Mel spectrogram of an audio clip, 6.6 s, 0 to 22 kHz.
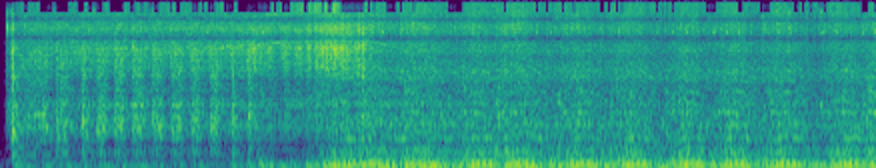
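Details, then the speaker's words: Honda 7th-gen with modded K24A1, VTEC locked, turbo, EP3 transmission, first start: catches after cranking, runs only when revved, choppy lumpy beat dipping between blips; won't idle on its own, TPS not yet calibrated. "on its own she's alive but not idling on its own you got to keep revving it"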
